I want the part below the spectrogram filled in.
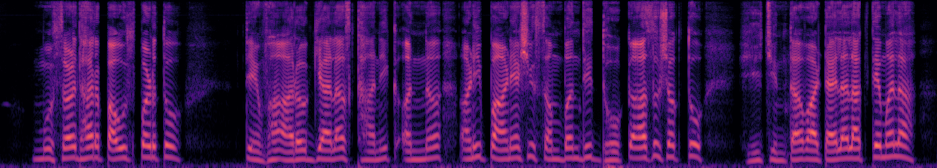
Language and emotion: Marathi, fearful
